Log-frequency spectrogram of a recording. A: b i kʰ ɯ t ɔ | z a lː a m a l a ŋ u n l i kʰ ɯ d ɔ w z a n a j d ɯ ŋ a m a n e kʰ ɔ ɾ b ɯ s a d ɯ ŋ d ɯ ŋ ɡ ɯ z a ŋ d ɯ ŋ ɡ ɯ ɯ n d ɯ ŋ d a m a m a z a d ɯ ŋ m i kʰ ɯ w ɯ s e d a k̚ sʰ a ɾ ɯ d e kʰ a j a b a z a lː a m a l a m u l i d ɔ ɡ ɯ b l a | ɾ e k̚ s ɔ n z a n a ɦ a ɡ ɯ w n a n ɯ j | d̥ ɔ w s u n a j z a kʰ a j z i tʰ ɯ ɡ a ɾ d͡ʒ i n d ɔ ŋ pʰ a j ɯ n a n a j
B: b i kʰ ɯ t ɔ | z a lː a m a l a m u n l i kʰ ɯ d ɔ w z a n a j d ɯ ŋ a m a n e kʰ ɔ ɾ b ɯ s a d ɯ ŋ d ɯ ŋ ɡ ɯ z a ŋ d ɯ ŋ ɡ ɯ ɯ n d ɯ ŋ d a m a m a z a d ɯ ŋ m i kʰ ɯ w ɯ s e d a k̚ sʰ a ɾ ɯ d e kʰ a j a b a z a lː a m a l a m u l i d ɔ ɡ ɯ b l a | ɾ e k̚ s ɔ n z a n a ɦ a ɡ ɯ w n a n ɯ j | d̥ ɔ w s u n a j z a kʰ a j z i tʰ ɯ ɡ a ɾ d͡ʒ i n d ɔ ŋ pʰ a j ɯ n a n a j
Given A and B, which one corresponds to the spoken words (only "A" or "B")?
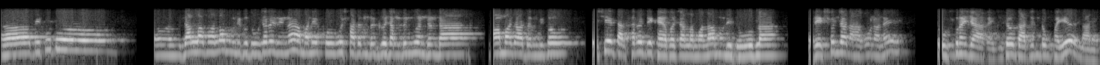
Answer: B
